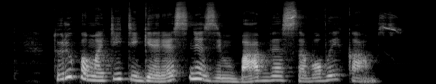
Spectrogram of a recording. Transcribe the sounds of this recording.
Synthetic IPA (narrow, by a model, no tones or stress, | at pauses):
t̪ʊɾʲʊpɐmɐt̪ʲiːt̪ʲiːɡʲɛɾʲæsʲnʲɛzʲɪmbɑːbʲʋʲɛsɑːʋoːʋɐɪkɑ̰ːˑms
